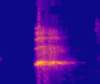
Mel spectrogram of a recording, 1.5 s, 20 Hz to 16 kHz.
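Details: Single Cavalier King Charles Spaniel puppy, one of Daisy's 4-week-old litter in their indoor pen, gives one sharp yelp that settles into a steady mid-pitched whine lasting about half a second, then silence.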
